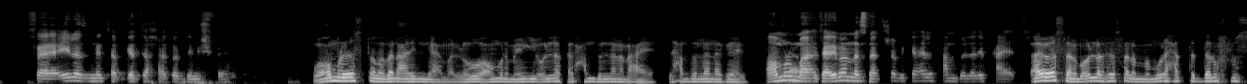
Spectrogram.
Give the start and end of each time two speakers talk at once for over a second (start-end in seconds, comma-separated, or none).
none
